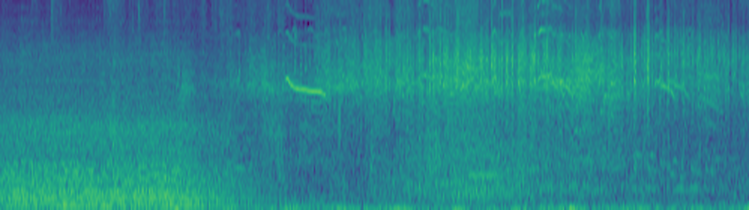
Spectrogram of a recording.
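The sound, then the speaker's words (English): A colony of Arctic terns on the Northumberland Coast calls constantly, a dense chorus of shrill, scratchy cries layered over fluttering wing noise, with a low rumble underneath for the first few seconds. “And majority of that sound is the Arctic terns.”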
